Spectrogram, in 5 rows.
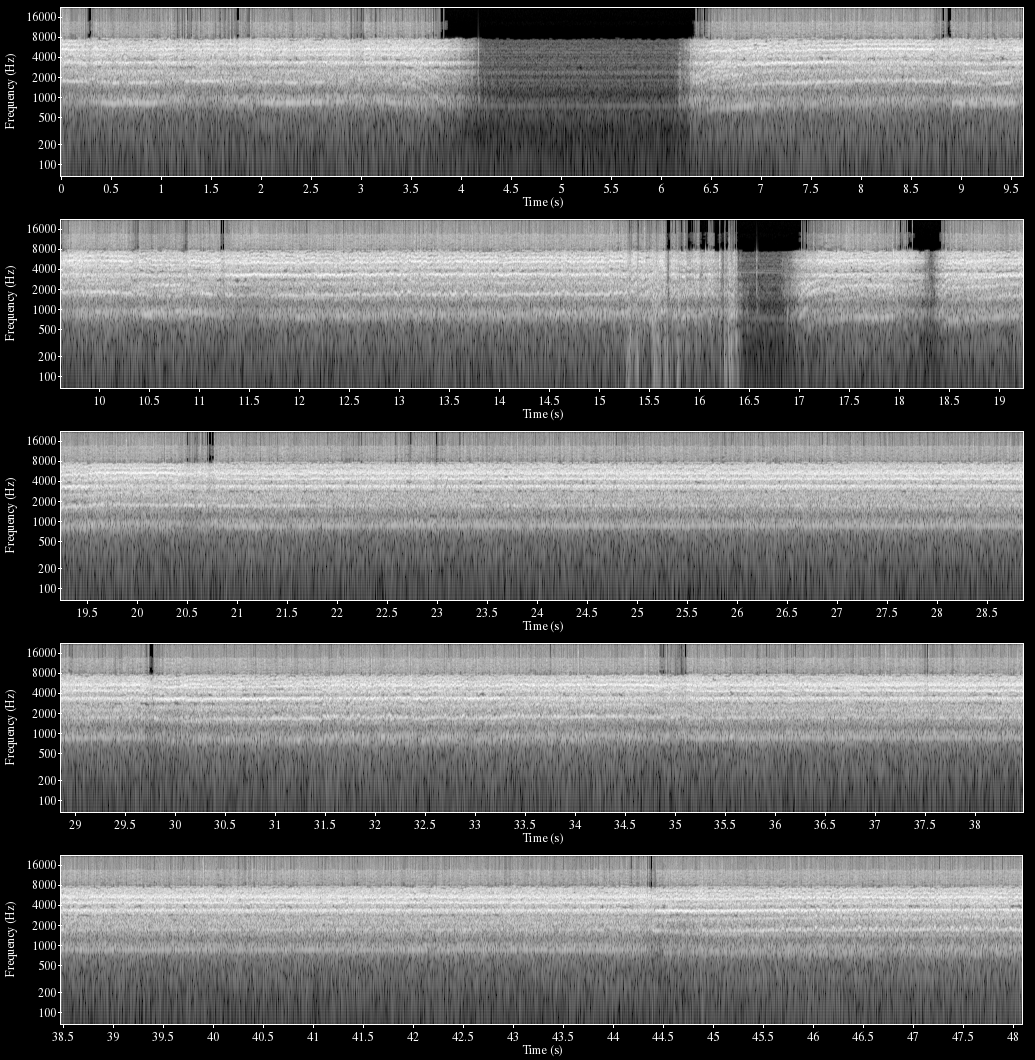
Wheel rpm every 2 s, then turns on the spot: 230, 130, 10, 170, 230, 230, 210, 150, 100, 180, 230, 230, 230, 230, 230, 210, 210, 230, 230, 230, 230, 230, 210, 210.
none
